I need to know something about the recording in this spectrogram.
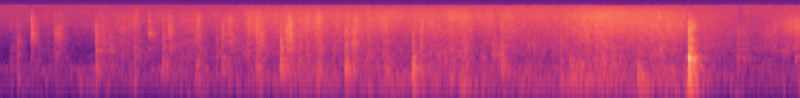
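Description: Footsteps shuffle softly across a floor.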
